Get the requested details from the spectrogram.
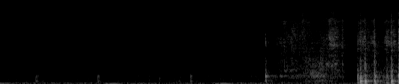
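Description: Fingertips and nails scratch and trace across the printed text on the back panel of a sealed, hollow cardboard Elite Trainer Box. Faint, dry scratching with occasional soft ticks builds into louder, denser, bright rasping rubs toward the end.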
